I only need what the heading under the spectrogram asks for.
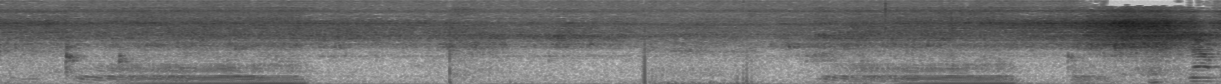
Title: My dad snoring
